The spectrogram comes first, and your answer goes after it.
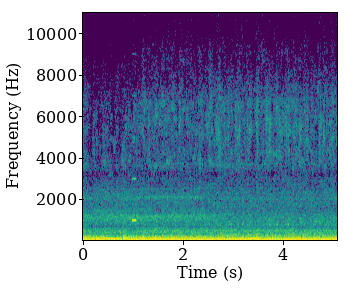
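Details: Datsun 240Z running after installing a secondary fuse box with relay to take load off the stock fuse box: steady, even low rumble with no knocks, misses or surging; runs smoothly and sounds healthy.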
